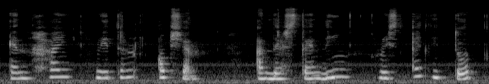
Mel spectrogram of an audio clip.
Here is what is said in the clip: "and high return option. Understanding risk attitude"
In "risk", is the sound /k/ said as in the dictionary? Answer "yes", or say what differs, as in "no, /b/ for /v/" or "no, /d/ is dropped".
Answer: no, /k/ is dropped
